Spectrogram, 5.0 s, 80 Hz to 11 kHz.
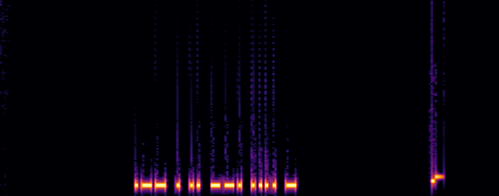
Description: Morse code, heard as a keyed tone, about 36 wpm, 700 Hz. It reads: WEIGHT
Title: Six Letter Words - 35wpm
